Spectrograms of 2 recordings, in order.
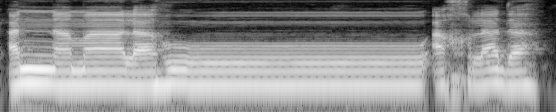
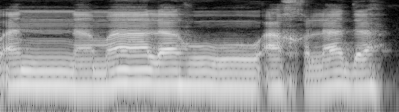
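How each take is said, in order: First: The vowel after 'lahu' is held very long. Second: The vowel after 'lahu' is kept short. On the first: "dengan tol munfasil, ya domir mat munfasilnya yaitu dibaca enam harokat" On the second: "dua harokat saja, qasar"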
